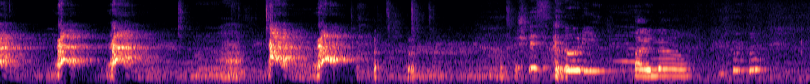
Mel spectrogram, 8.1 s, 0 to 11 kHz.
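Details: Female dachsador puppy Ellie, 10 weeks old, lab-dachshund cross, barking at her reflection in glass, December 2008; several high, sharp yips early, followed by a woman's voice and thin whining tones.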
